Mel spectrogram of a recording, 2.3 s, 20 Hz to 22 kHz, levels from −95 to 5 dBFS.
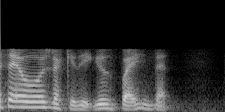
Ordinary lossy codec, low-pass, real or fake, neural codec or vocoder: AAC, 32 kbps; 3.6 kHz; fake; codec, 16 kHz, 0.3 kbps, FocalCodec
